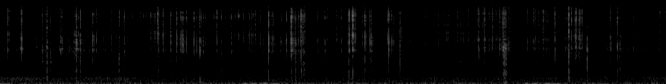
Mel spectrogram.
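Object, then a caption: Rolled card paper rings. A small handmade prop of rolled white card or paper strips formed into hollow rings is held in both hands and squeezed and rubbed with the fingertips. It gives quiet, bright, crunchy crinkles and scratchy rustles in quick, uneven bursts with brief sharper snaps. There is little low end and no ringing after each crunch.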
